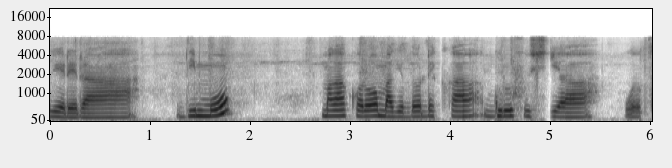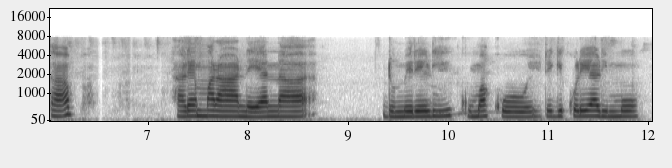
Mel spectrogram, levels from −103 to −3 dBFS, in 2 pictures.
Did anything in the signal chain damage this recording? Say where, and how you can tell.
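Yes. Repeated packet loss (robotic sound) occurs at the network and jitter-buffer stage from 3.89 to 5.18 s (10 gaps, longest 65 ms, about 27% concealed) and from 5.84 to 7.62 s (9 gaps, longest 55 ms). The concealer stretches the last sound into each hole, so the speech turns choppy, with pieces missing, in bursts. Steady codec noise, in contrast, stays constant, and here the band stops at 8 kHz throughout, consistent with G.722.

A jitter buffer speed-up runs from 9.85 to 10.58 s. The receiver trimmed roughly 40 ms of pitch periods to reduce excess delay, so the speech plays at 104% speed. The pitch stays unchanged, which separates this from a sample-rate mismatch, where speed and pitch rise together.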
